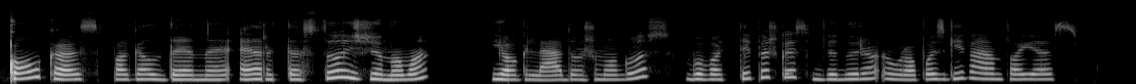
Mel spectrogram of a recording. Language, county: Lithuanian, Telšiai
